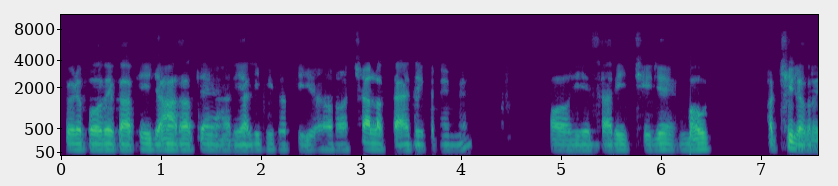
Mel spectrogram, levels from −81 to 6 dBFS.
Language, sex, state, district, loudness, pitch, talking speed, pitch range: Hindi, male, Uttar Pradesh, Gorakhpur, -29 LUFS, 90 Hz, 190 wpm, 85-90 Hz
